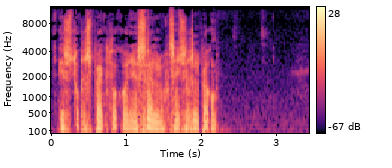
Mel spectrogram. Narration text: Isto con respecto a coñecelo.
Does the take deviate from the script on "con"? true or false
true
